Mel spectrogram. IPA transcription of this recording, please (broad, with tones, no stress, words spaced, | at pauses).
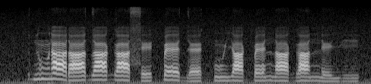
dũ˦ɾa˦˨ ɾa˨˦da˦ ɡa˦˨se˨˦ k͡pɛ˦˨dɛ˨ kũ˧ ja˦k͡pɛ˦ na˧ ɡa˦ ne˧ji˧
